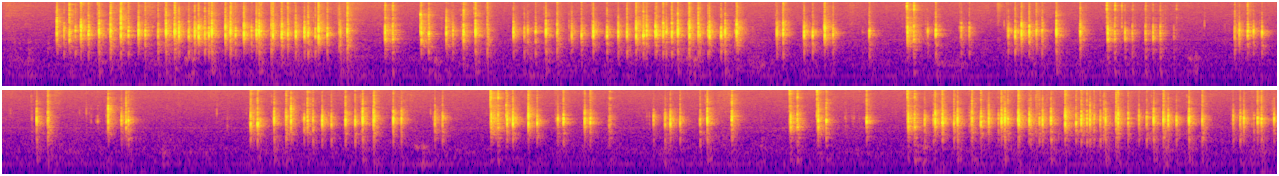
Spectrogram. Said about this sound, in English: So keeping in mind that these are banana switches, that's going to be the sound that you should expect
